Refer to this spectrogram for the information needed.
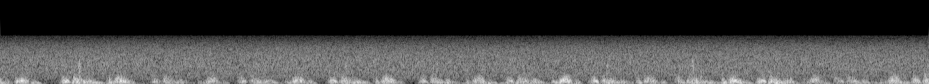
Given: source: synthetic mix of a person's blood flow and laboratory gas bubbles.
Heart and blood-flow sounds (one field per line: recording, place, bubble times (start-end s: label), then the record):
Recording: Doppler ultrasound of blood flow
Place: precordium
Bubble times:
7.84-7.94 s: bubbles
From the record:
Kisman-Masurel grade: 113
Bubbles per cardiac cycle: 1 to 2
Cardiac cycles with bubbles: 1 to 10%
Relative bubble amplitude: loud (0.450 to 0.775)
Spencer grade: 1 (occasional bubble signal discernible with the cardiac motion signal, with majority of cardiac periods free of bubbles)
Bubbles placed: anywhere in the cardiac cycle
